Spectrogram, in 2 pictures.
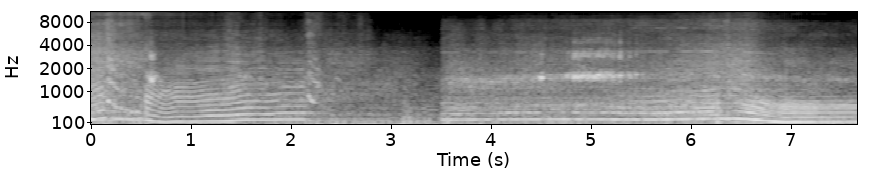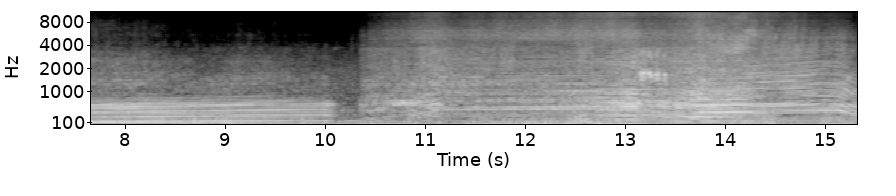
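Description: Car engine revving hard under acceleration. The pitch climbs and holds, then drops sharply at gear changes about a second in and again near the middle, before another run of revs rises and falls near the end.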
